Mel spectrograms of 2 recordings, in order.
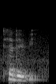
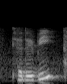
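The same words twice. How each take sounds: First: "Terebi" repeated with a settled falling end; "Terebi" closed off with a falling tune; Japanese loanword for TV. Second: "terebi" said in Japanese, with a light tapped r and a rising end; "terebi" as te-re-bi, tap the r and rise at the end; Japanese loanword for TV. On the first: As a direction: say "Terebi" again, te-re-bi with a tapped r, dropping the pitch at the end. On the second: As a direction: say "terebi" the Japanese way, lifting the last syllable. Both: Shown as a demonstration. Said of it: "There you go".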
